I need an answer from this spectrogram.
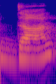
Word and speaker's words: done: Agora o done, uma sílaba só, done. Esquece esse E final.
